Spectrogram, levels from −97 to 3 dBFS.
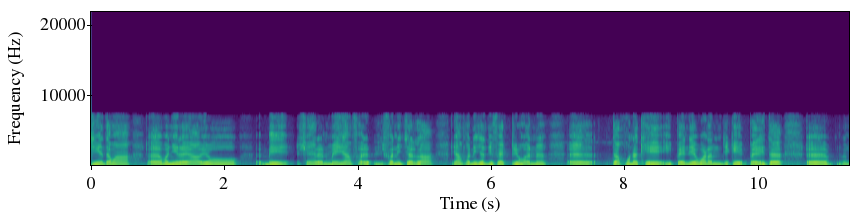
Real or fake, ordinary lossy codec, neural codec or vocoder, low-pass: fake; none; codec, 16 kHz, 8 kbps, FunCodec, trained on Chinese and English, 25 frames a second; 7.2 kHz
